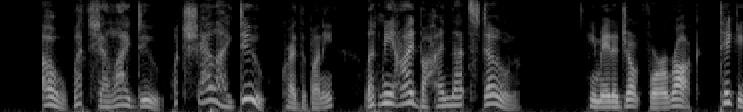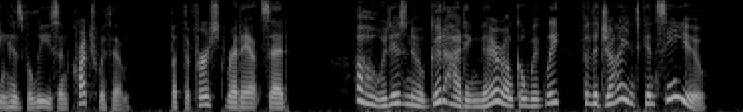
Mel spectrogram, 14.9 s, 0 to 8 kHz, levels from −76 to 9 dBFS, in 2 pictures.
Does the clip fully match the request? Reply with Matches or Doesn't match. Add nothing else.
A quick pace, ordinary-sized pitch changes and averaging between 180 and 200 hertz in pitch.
Doesn't match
